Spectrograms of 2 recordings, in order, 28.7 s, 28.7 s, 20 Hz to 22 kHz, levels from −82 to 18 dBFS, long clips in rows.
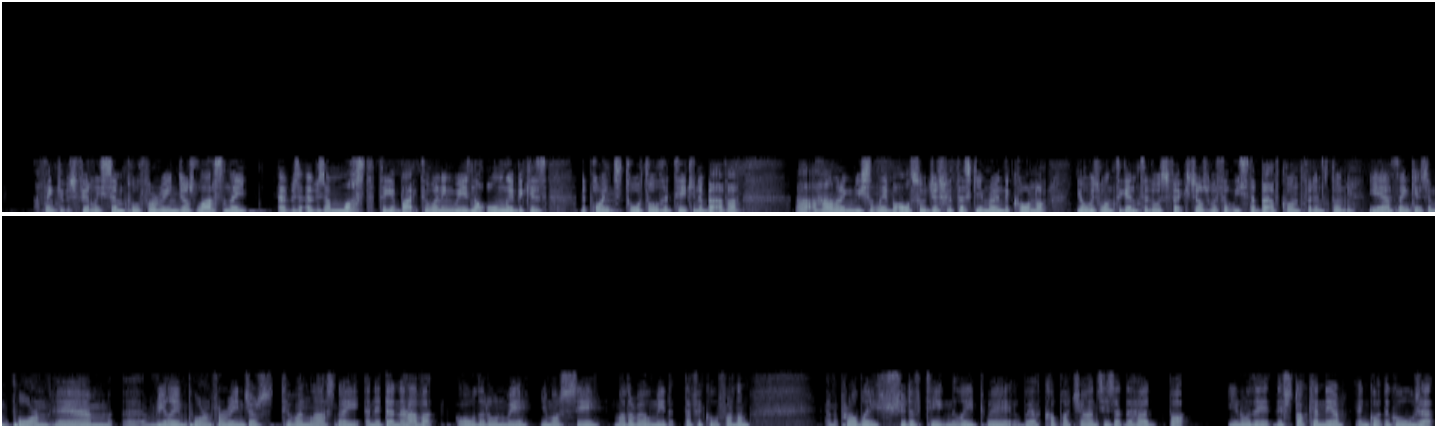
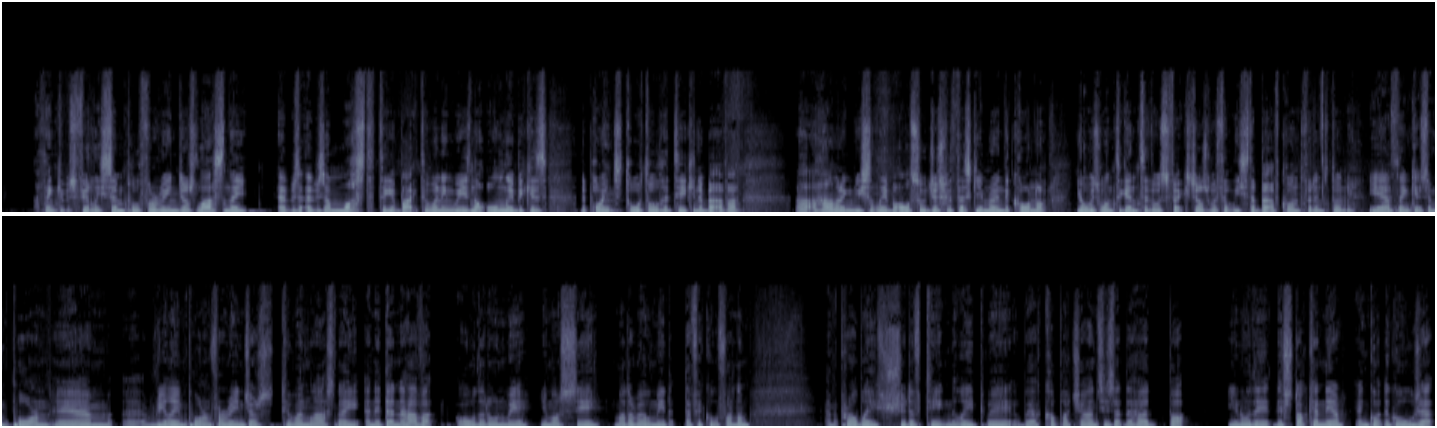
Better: second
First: garbled, watery; badly; nothing above 5.5 kHz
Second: none

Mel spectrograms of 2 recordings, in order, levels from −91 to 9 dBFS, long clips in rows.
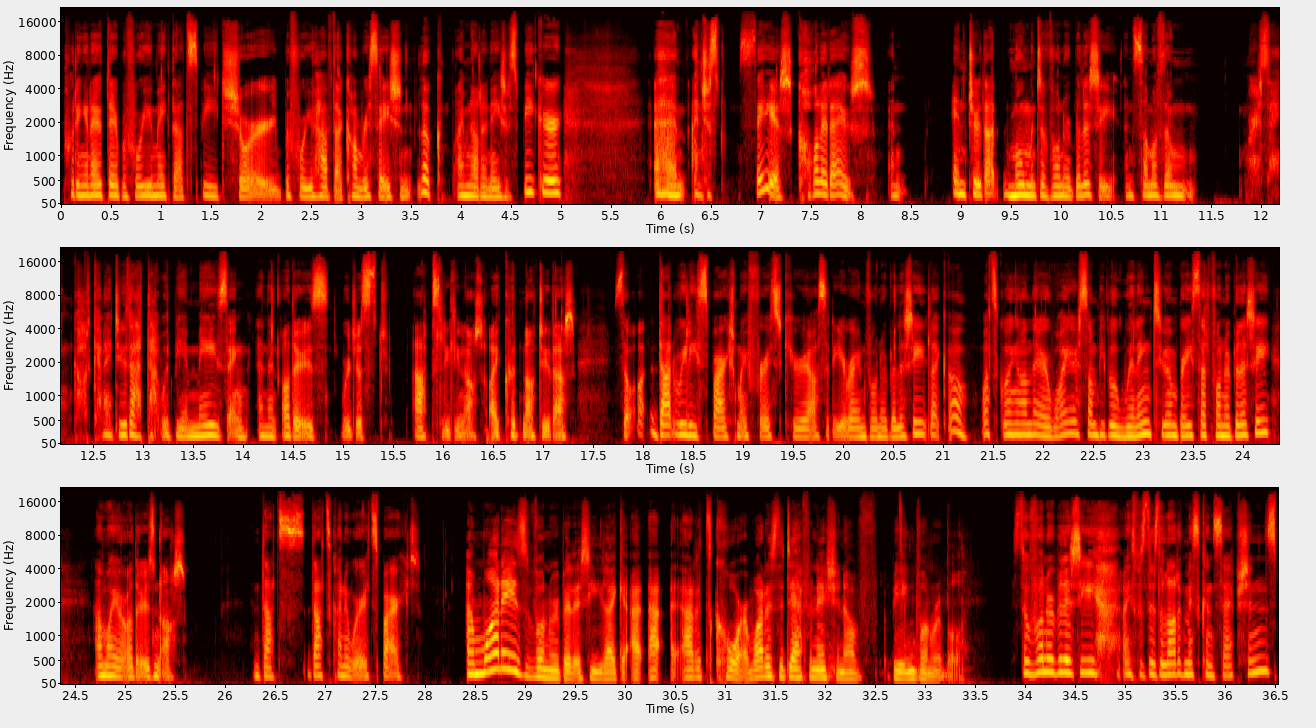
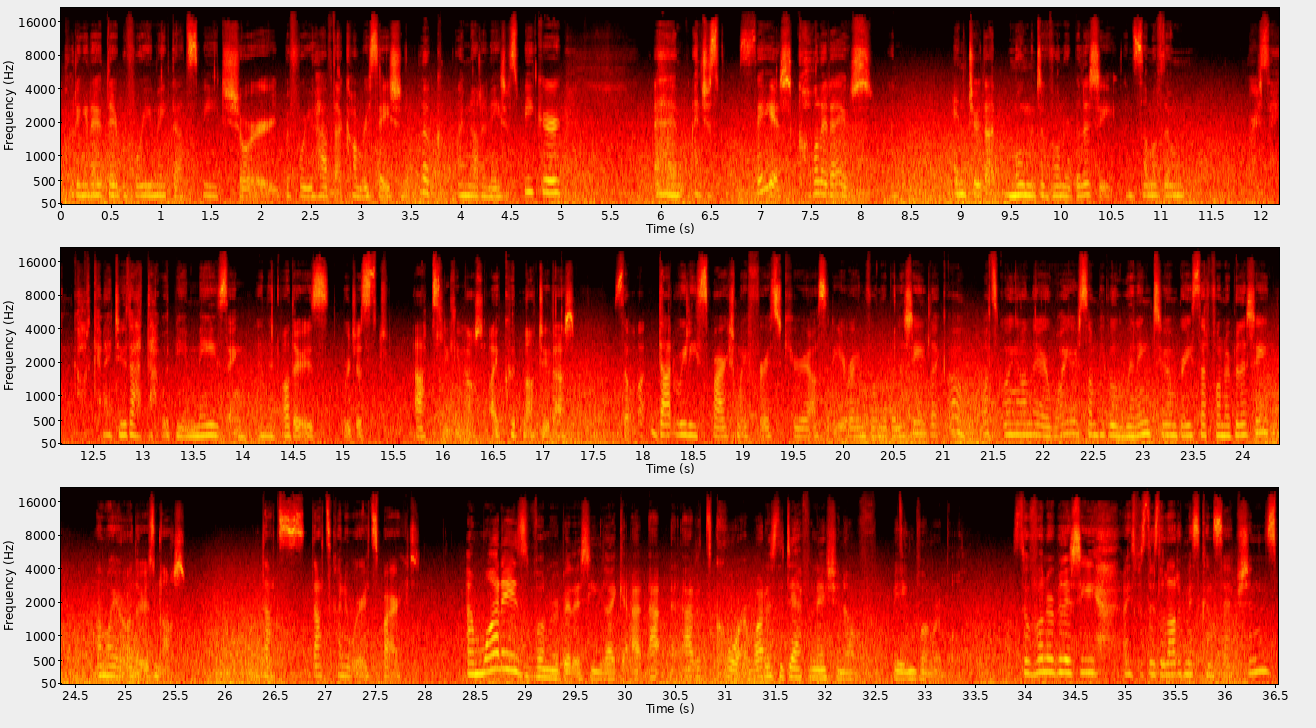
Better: first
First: none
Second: wind noise on the microphone; heavy; 6 dB below the speech

